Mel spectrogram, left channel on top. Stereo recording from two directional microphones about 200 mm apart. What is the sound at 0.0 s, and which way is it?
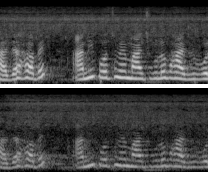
Speech, 50° left (ahead or behind).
